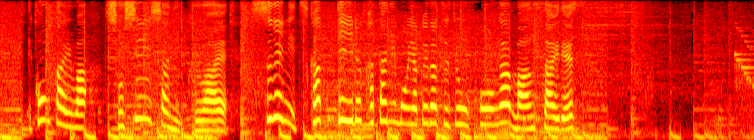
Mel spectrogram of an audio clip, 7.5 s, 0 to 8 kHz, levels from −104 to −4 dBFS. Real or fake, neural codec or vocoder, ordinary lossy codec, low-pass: real; none; none; none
